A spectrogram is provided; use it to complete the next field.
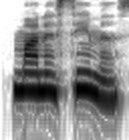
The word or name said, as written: monosemous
